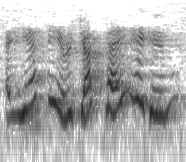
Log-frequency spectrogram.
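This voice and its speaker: A woman's voice: extremely high pitch, brisk, roomy sound, lo-fi sound, very noisy. An actress playing a flustered, anxious housewife in a 1950s radio comedy, nervously tripping over her words. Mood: anxious, insistent.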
